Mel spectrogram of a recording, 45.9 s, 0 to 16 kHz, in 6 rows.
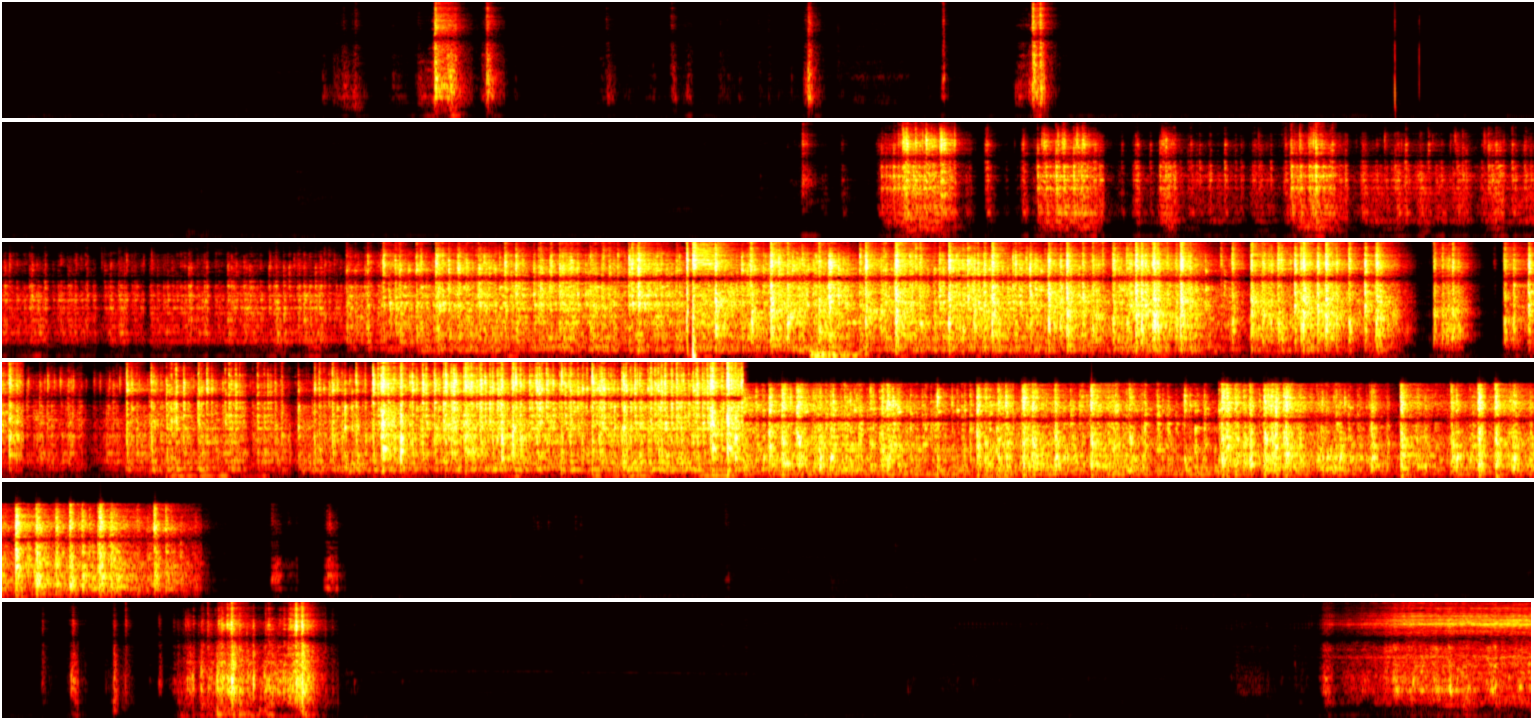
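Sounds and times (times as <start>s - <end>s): marbles rattling down wooden run: 12.1s - 31.6s.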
